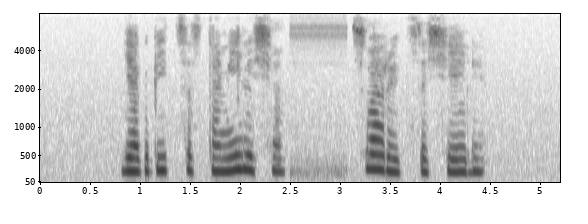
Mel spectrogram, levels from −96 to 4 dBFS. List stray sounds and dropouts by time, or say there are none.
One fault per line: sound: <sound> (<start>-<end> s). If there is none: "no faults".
no faults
